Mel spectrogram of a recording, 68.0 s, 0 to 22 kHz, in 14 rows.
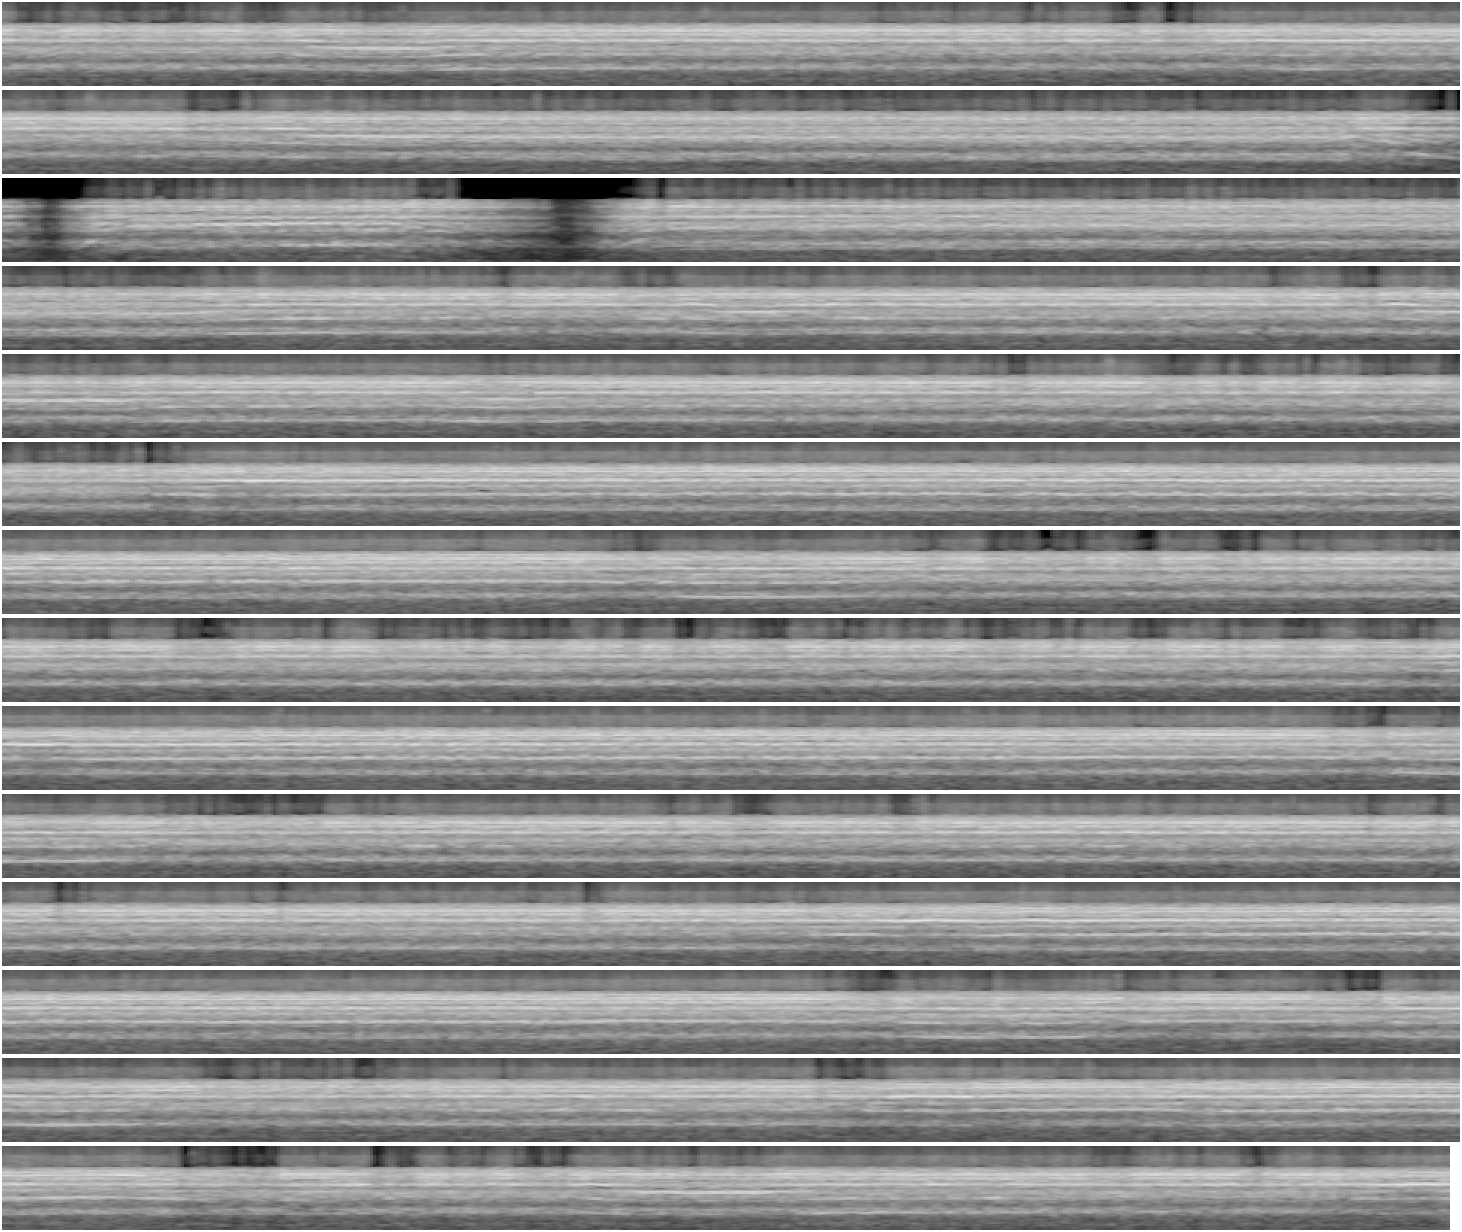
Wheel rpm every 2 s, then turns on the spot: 230, 230, 230, 210, 170, 120, 170, 210, 230, 230, 230, 230, 220, 210, 210, 230, 230, 230, 240, 220, 210, 230, 230, 230, 240, 230, 210, 220, 230, 230, 230, 220, 220, 230.
none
